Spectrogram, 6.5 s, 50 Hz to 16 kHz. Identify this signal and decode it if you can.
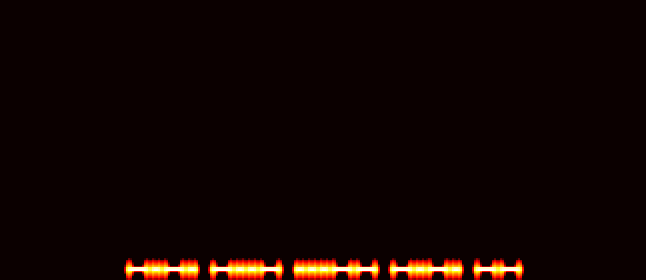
Morse code, heard as a keyed tone, about 20 wpm, 700 Hz. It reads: CX3CM
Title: DXCC-100 Call Signs - 5 Characters - Repeated 3x - 20wpm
